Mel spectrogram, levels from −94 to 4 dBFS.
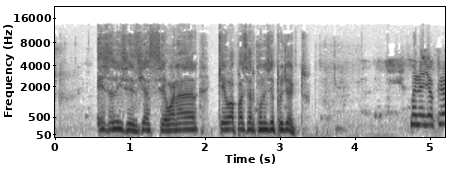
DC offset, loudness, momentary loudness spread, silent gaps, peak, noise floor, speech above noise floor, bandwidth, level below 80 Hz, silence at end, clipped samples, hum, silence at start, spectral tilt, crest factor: under 0.1%; -18 LUFS; 14 LU; none; -4 dBFS; -45 dBFS; 27 dB; 13.5 kHz; -52 dBFS; 0 s; under 0.1%; none; 0 s; -4.5 dB/octave; 14 dB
